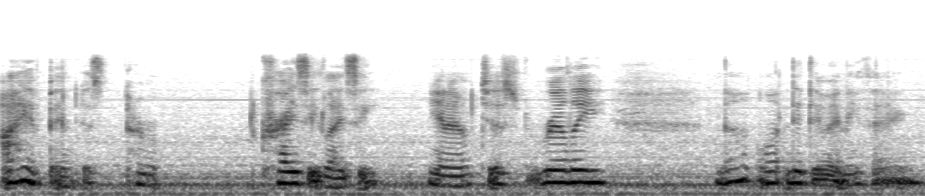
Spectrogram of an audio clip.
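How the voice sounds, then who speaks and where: With a slight Oklahoma accent, a woman at medium pitch speaks with ordinary pitch variation and long, frequent pauses. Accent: light Oklahoma Southern. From southern Oklahoma. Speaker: vlogger. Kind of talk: casual vlog monologue. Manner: rambling, chatty.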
